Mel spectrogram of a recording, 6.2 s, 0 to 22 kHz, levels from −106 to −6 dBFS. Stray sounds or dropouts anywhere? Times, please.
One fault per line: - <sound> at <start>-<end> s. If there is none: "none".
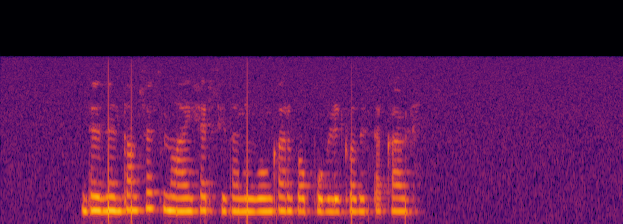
none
